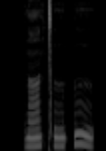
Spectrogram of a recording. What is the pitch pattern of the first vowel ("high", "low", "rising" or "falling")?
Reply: rising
